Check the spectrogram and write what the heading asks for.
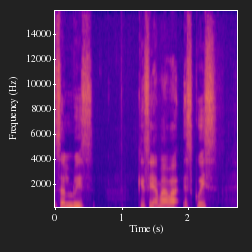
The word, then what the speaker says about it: Squeeze: y en la misma botella del refresco, Squeeze, squeeze. Y entonces estaba el letrero y decía abajito, pronúnciese squeeze.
